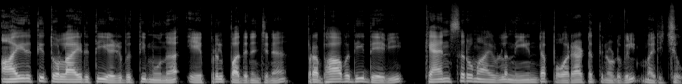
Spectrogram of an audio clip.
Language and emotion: Malayalam, neutral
